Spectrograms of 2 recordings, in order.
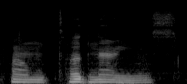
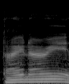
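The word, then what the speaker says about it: Tighnari: That's from Tugnaries. I learned earlier that Tainari is not actually Tainari. If you read it in Arabic, it's Tugnari.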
